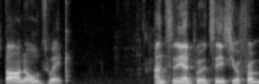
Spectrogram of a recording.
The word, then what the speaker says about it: Barnoldswick: He always says, Potsy, if you're listening, you always say Barnes Oldwick, and it's Barnoldswick.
